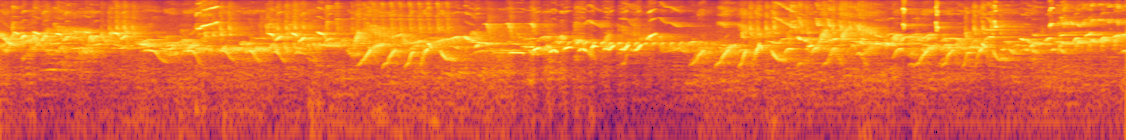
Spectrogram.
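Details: A young white-rumped shama kept by its owner pours out a long, varied song: dense runs of rapid descending whistles and buzzy trills, loud and continuous with hardly any gaps.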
